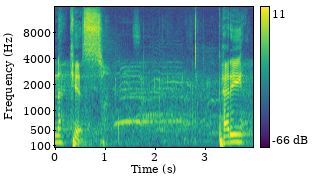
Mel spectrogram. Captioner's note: applause, cheering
